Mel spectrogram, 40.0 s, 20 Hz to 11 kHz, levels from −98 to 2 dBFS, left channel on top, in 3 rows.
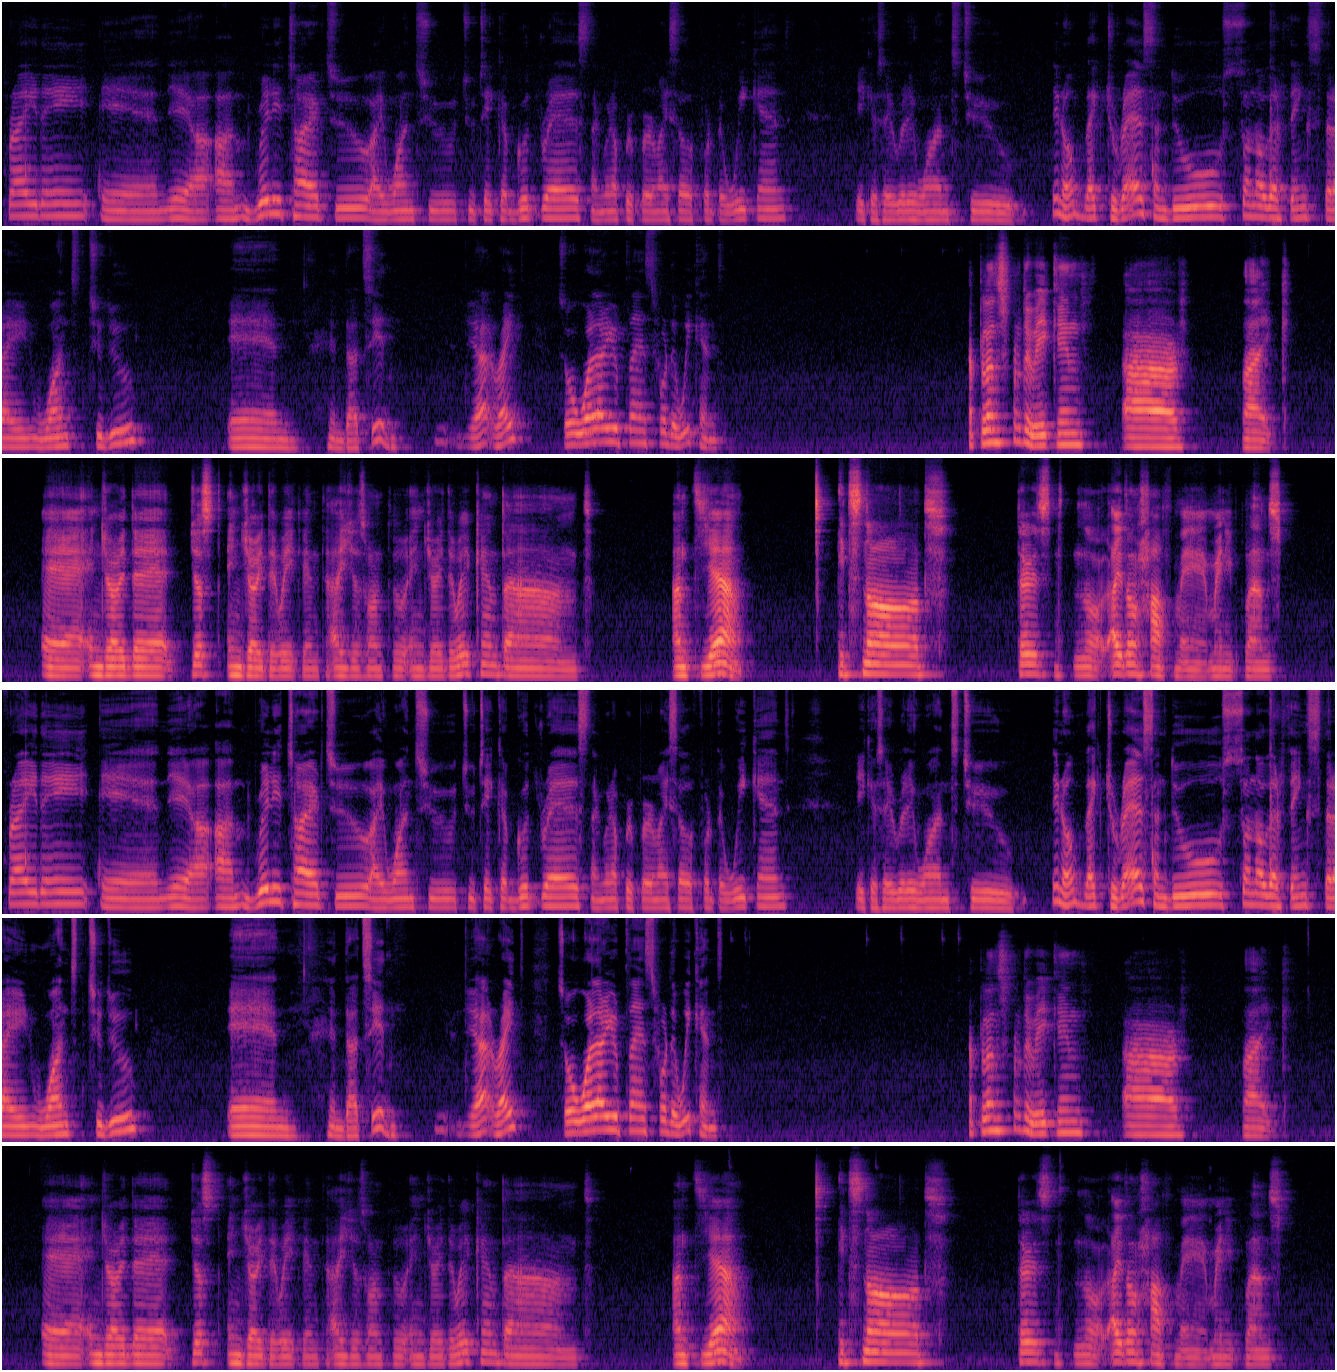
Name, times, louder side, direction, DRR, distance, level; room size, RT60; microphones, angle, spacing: voice 1, 0.0-7.9 8.5-10.1 10.5-14.7 15.6-16.3 16.6-17.3 17.7-18.5 18.9-20.5, right 4 dB, 65° right, 0.6 m, -31 dB
voice 2, 23.0-24.2 24.5-25.2 25.7-26.0 27.1-32.4 33.4-34.1 34.8-36.1 36.8-39.4, left 5 dB, 80° left, 0.7 m, -27 dB
13.5 x 8.8 x 5.8 m
head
